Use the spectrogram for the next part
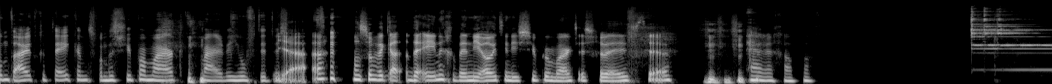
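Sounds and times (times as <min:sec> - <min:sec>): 
speech: 0:00.0 - 0:08.2
laughter: 0:01.6 - 0:02.3, 0:06.4 - 0:07.5
bright bell strike from a soundboard button: 0:09.7 - 0:10.5.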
